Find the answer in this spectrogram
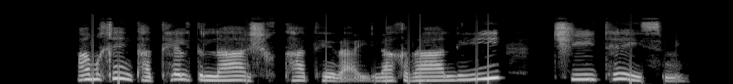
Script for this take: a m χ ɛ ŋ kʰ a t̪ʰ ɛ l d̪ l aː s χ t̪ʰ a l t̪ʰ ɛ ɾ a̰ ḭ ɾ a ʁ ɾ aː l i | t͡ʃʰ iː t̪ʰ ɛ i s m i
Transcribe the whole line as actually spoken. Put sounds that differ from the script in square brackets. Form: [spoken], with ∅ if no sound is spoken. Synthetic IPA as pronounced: a m χ ɛ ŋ kʰ a t̪ʰ ɛ l d̪ l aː [ʃ] χ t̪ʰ a [∅] t̪ʰ ɛ ɾ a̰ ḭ [l] a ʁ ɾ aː l i | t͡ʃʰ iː t̪ʰ ɛ i s m i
